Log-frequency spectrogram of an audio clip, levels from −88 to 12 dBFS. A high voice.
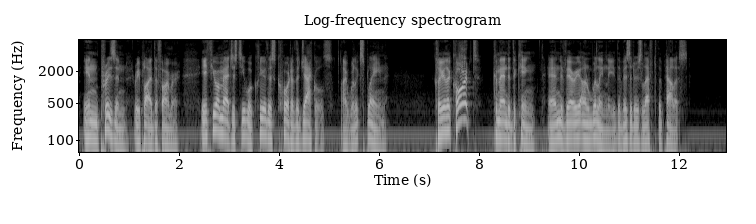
No: low, 100 Hz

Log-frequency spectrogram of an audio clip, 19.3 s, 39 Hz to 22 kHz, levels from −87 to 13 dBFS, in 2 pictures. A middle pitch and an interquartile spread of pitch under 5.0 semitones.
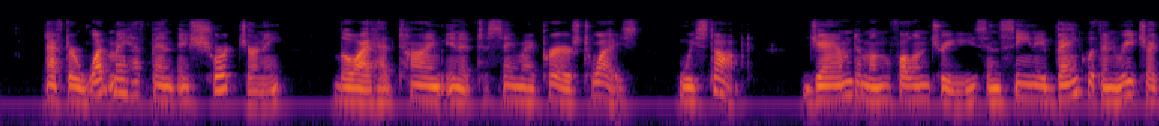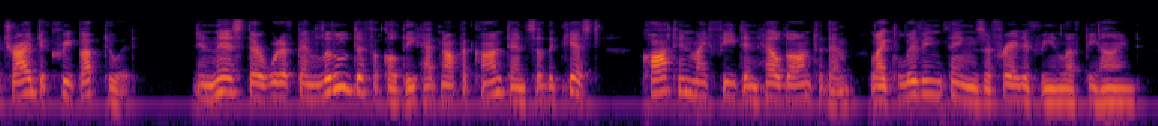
Yes: medium, 150 Hz; average, 4.6 semitones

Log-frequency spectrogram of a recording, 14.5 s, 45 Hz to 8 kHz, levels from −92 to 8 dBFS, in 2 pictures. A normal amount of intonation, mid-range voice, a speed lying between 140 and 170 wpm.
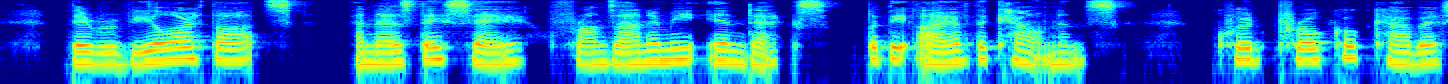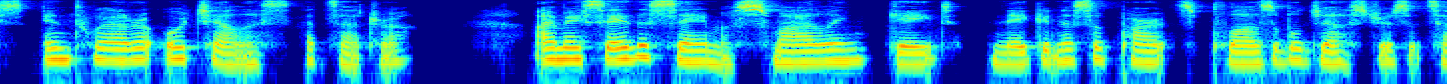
Yes: average, 3.6 semitones; medium, 180 Hz; average, 150 wpm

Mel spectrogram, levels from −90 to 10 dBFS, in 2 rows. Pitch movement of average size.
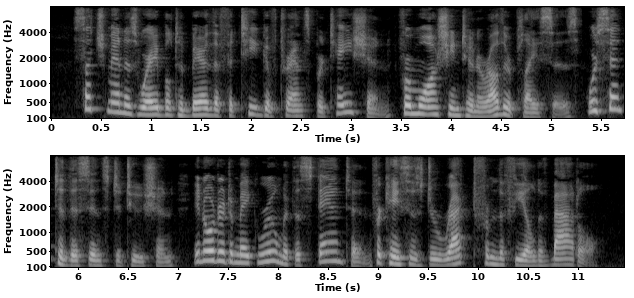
No: wide, 7.0 semitones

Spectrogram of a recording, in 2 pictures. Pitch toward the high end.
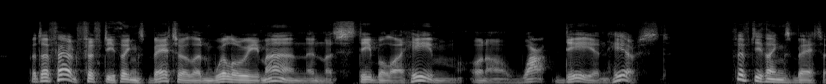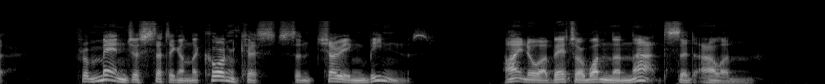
No: low, 100 Hz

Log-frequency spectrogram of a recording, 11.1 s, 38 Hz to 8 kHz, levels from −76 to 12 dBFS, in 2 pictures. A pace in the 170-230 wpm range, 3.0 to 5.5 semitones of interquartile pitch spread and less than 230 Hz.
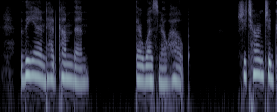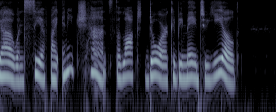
No: average, 145 wpm; average, 3.5 semitones; medium, 185 Hz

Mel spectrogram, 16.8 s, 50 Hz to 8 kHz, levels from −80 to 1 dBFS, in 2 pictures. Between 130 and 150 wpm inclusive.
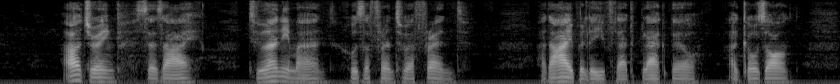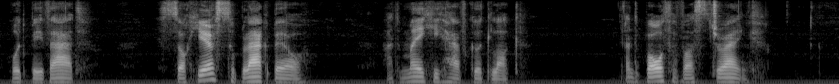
Yes: average, 145 wpm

